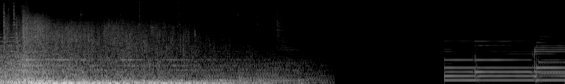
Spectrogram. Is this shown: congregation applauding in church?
no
